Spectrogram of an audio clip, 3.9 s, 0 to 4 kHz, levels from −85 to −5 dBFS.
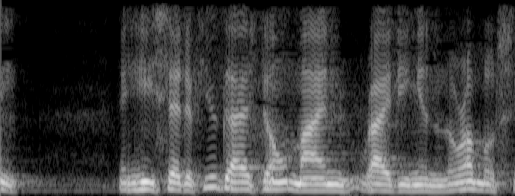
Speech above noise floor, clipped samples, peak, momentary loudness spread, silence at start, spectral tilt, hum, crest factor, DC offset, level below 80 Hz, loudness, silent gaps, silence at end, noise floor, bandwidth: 33 dB; under 0.1%; -8 dBFS; 4 LU; 0 s; -11.5 dB/octave; none; 16 dB; under 0.1%; -70 dBFS; -24 LUFS; none; 0.05 s; -56 dBFS; 4 kHz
